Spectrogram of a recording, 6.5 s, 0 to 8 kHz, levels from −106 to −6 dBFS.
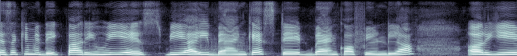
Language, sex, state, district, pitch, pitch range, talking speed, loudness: Hindi, female, Bihar, Katihar, 240 Hz, 225-275 Hz, 165 wpm, -15 LUFS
